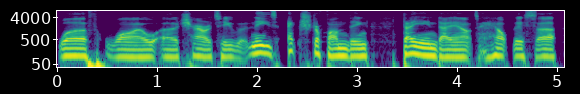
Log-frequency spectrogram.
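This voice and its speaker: A man's voice: on the low side, normal speed, clean tone, no echo, clean studio sound. A middle-aged man hosting a chatty music interview, talking in an enthusiastic, rambling way. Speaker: radio and podcast host.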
